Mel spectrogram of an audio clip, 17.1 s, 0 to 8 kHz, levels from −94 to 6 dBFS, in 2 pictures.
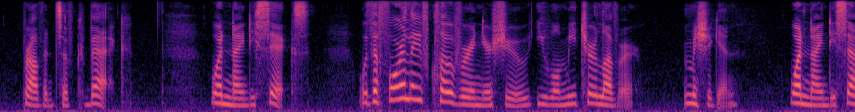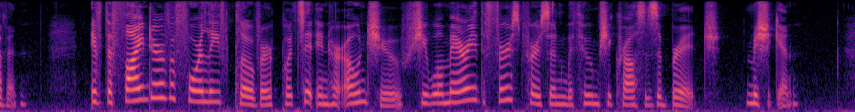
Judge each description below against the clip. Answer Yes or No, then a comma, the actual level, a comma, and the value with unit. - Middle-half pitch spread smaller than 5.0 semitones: No, wide, 5.5 semitones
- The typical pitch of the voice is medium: No, high, 225 Hz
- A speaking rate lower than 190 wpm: Yes, average, 160 wpm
